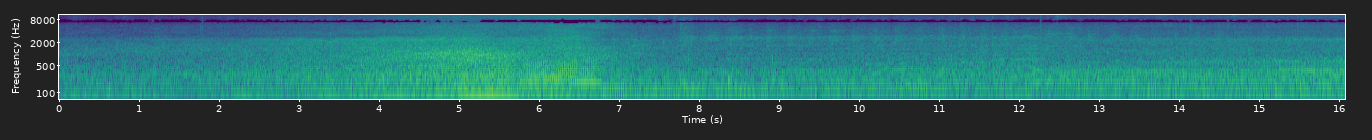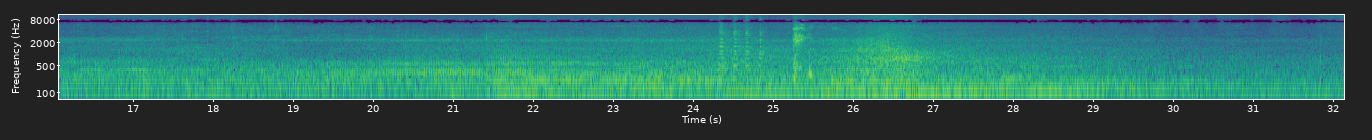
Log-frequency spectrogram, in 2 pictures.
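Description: Street traffic on the road alongside: one vehicle passes about five seconds in, then a motor vehicle's engine hum builds steadily and passes loudest near the end, with a short horn toot just before its peak.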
